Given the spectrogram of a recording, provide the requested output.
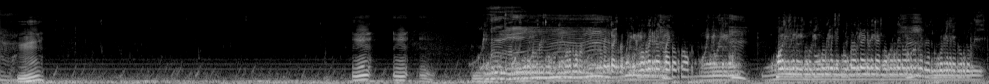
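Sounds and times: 
people gargling water to the melody of a children's song: 0:03.6 - 0:09.8.

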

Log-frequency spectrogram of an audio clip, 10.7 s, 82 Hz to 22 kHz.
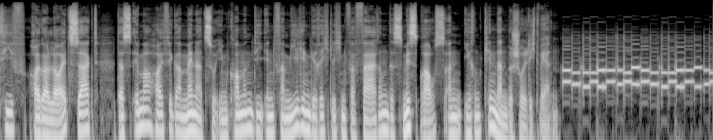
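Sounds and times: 
speech: 0:00.1 - 0:08.6
telephone tones beeping as a call is placed: 0:08.5 - 0:10.7.

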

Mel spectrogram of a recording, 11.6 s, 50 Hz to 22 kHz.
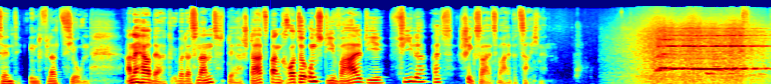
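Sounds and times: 
speech: 0:00.0 - 0:08.2
subway train on Line D rumbling through a tunnel in Buenos Aires Argentina: 0:09.1 - 0:11.5
high steady metallic whine and squeal of subway train: 0:09.7 - 0:11.5.

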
